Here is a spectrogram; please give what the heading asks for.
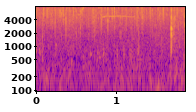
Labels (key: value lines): label: biophony, dolphin
recorder: SoundTrap 500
